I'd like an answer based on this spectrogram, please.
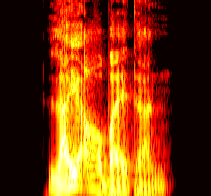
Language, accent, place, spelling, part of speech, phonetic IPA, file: German, Germany, Berlin, Leiharbeitern, noun, [ˈlaɪ̯ʔaʁˌbaɪ̯tɐn], De-Leiharbeitern.ogg
- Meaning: dative plural of Leiharbeiter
